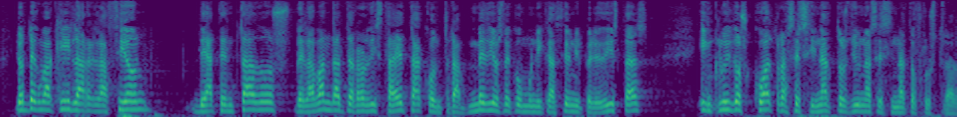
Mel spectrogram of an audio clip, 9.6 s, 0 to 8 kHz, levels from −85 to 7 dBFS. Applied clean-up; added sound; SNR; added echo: none; none; none; none.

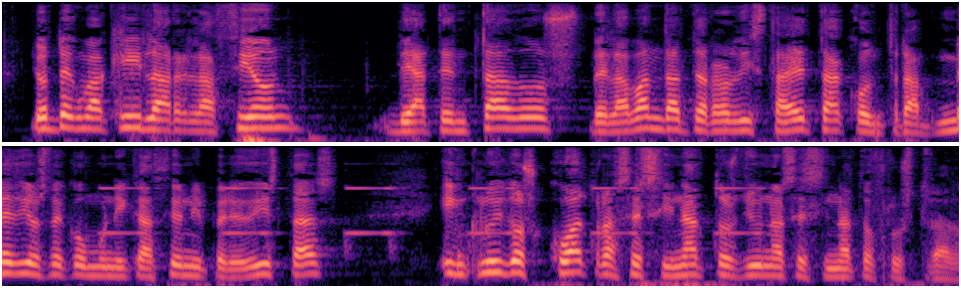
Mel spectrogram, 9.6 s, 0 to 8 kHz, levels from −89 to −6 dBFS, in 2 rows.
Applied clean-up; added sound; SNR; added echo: none; Bus / Alarm; 19 dB; none.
